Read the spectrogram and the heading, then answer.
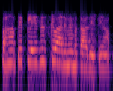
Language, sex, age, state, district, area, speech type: Hindi, female, 18-30, Madhya Pradesh, Chhindwara, urban, conversation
